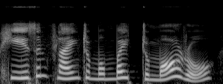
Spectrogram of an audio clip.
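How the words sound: The word tomorrow is stressed. He is flying on another day. "Giving the emphasis to the word tomorrow"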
